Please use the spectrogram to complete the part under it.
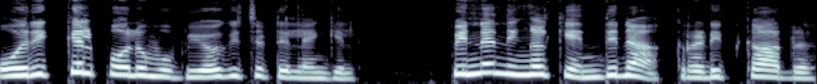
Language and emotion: Malayalam, disgusted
